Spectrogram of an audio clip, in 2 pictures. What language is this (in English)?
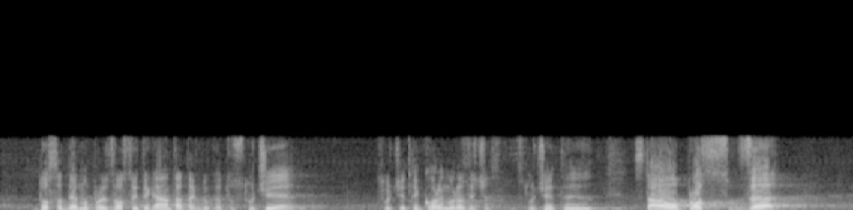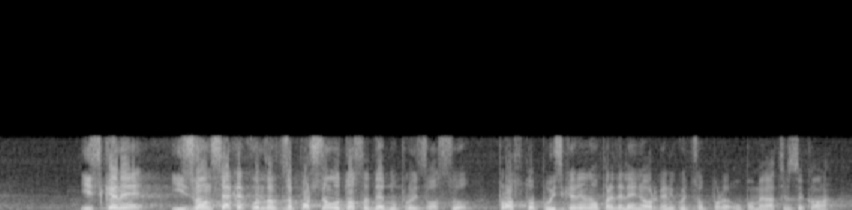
Bulgarian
